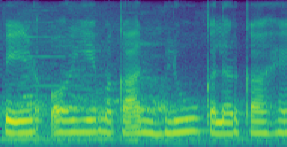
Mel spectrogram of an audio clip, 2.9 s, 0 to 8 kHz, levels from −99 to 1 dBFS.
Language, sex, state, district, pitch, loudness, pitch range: Hindi, female, Madhya Pradesh, Katni, 200 Hz, -15 LUFS, 195-210 Hz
